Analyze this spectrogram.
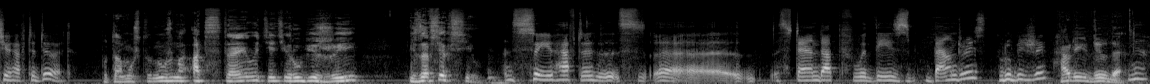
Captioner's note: foreign language not transcribed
